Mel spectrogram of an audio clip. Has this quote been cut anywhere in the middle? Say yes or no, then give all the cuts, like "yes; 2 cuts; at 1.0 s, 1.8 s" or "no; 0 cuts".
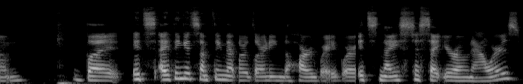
yes; 2 cuts; at 2.4 s, 3.6 s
